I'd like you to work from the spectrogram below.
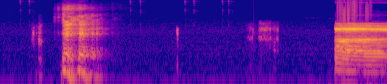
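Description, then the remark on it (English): A single crisp mouse click sounds amid a few soft scuffs and rustles, then a loud, steady buzzing tone abruptly starts at the end. “I'm absolutely clicking on this.”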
